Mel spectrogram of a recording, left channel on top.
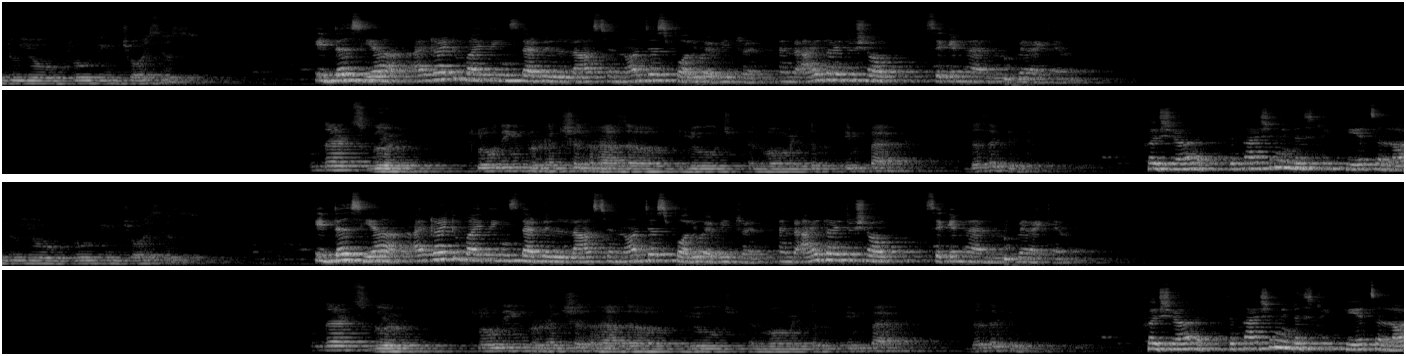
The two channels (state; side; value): normal; both; correlation 0.76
